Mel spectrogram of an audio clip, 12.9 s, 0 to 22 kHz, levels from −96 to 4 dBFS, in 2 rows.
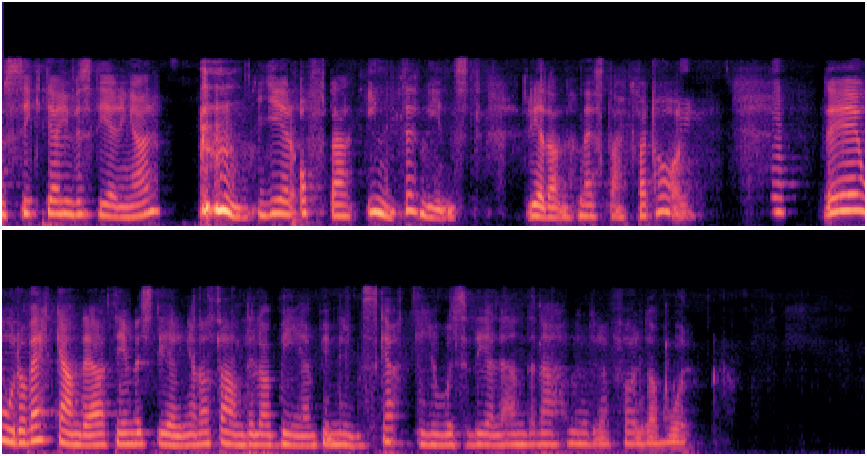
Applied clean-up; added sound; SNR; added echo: neural mask model Resemble Enhance denoiser.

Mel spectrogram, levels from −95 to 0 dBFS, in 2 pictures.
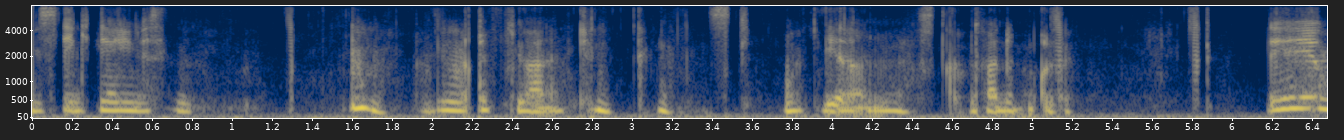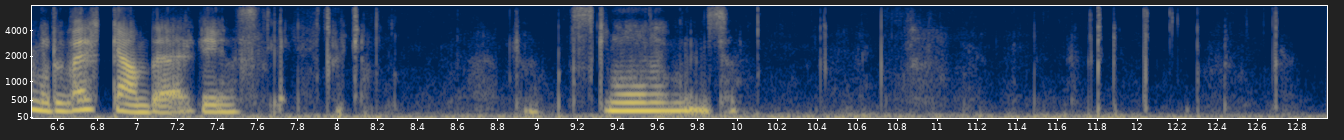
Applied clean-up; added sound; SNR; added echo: neural diffusion model UNIVERSE++.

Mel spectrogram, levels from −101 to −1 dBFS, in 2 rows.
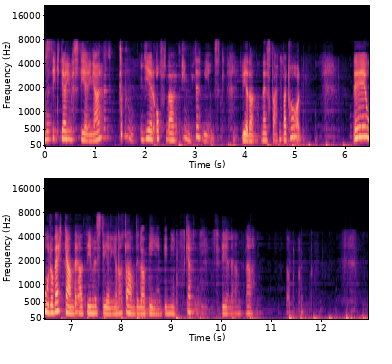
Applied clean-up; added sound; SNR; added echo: neural mask model DeepFilterNet 3.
